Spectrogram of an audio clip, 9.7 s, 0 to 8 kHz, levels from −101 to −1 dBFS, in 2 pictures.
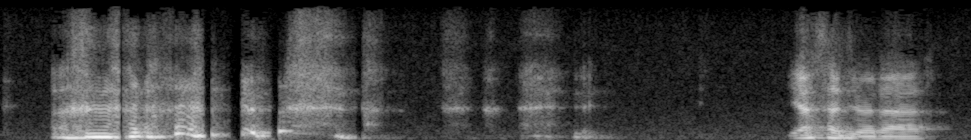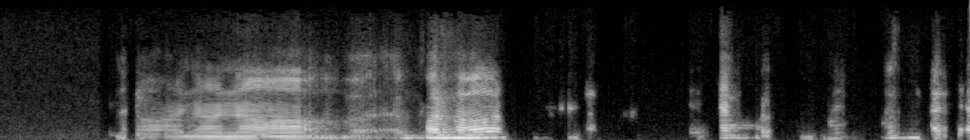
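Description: At 0.59 to 0.64 s there is a brief dip or warble in the speech, a single lost AMR speech frame of about 20 ms. Errors on the radio link corrupted that frame, and the decoder bridged it by repeating the previous pitch and vocal tract settings at reduced level.

From 1.03 to 1.41 s the talker's level sags slightly, and at 1.78 to 1.82 s, 5.44 to 5.55 s and 6.94 to 7.00 s it ducks more sharply. From 7.34 s to the end it is pushed far down, by something like 40 dB at worst. This is speech suppressed in double talk. Both parties were likely speaking at once, and the echo canceller, unable to tell the talker from the loudspeaker echo, attenuated everything.

Overlapping those dips, a second voice bleeds in. From 1.05 to 1.45 s it is nearly as loud as the talker. At 1.81 to 1.90 s and 9.01 to 9.28 s it is only a faint trace. This is the other side's voice leaking through: the far end was likely played on the talker's loudspeaker and not fully cancelled from the microphone.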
